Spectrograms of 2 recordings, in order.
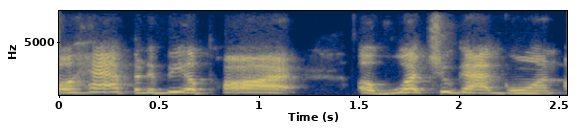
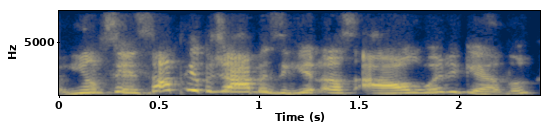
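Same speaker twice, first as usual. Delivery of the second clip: ordinary delivery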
